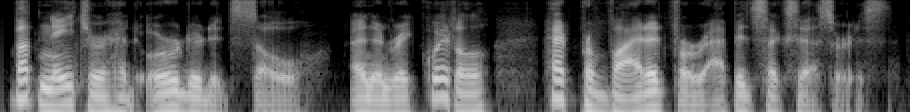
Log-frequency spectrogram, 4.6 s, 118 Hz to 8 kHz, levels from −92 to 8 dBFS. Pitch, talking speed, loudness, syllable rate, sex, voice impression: 115 Hz, 185 wpm, -20 LUFS, 6.3 syllables/s, male, very masculine, slightly adult-like, slightly thick, tensed, slightly powerful, bright, soft, clear, fluent, raspy, cool, slightly intellectual, very refreshing, sincere, calm, slightly mature, friendly, reassuring, unique, slightly elegant, wild, slightly sweet, lively, kind, slightly intense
